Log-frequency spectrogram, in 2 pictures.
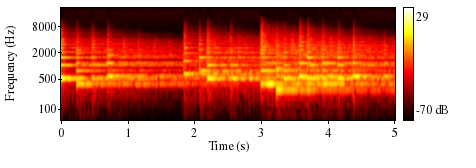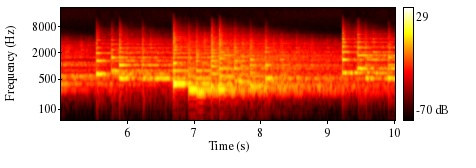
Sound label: Melody Lead Ambient Downtempo; midi wizard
